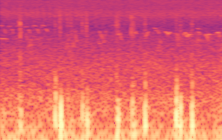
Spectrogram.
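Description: A horse in the video game This Land Is My Land clip-clops at a steady pace, its muffled hoofbeats coming in quick pairs over a constant background hum.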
